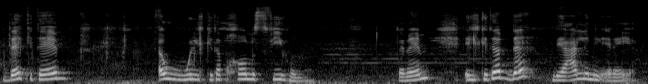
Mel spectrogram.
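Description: A woman's voice: a little high, animated, mellow. Egyptian mom in her 30s, casual review vlog, chatty and earnest, faint background noise. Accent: Egyptian Arabic. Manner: chatty, earnest, slowly sounds out syllables. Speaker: mother reviewing children's books.

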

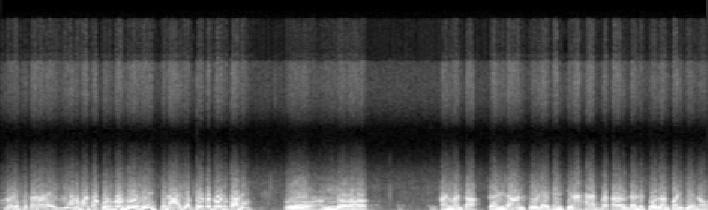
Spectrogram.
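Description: An actor playing an outspoken village neighbor with a husky voice who scolds the drunkard in rustic speech, in a radio drama. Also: male voice, high voice, soft background music. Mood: indignant. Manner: brisk, scolding, rustic dialect. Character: outspoken village neighbor, middle-aged man. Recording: tinny lo-fi audio.

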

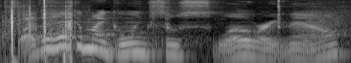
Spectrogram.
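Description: A woman's voice: medium pitch, big pitch swings, moderate pace. A young player voicing toy race cars on a carpet, switching between playful character voices, recorded on a handheld phone. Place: carpeted room indoors. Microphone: handheld phone camera. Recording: loud handling noise from phone.

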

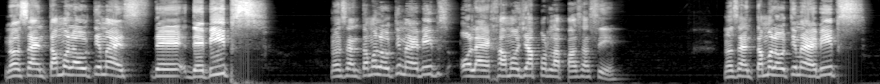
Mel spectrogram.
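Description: A young man, hosting a drawing game on stream in a playful, teasing way, shouting out the answers. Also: extremely high pitch, normal speed, clean tone. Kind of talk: casual game-stream chat.

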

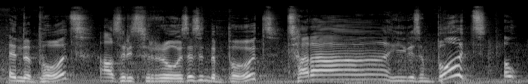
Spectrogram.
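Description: A man's voice: on the high side, slow, soft background music. A man chatting casually and commenting as he films a vlog. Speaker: vlogger filming a hide-and-seek game. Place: large industrial hall indoors.

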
